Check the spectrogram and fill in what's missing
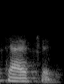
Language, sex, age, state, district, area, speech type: Marathi, female, 18-30, Maharashtra, Ratnagiri, urban, conversation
